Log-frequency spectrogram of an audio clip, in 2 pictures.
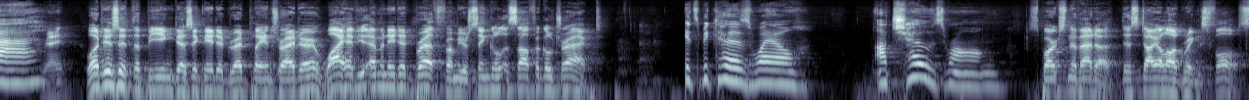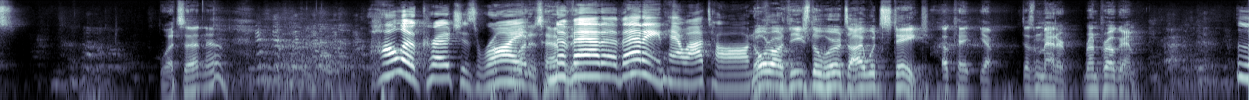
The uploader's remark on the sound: SF Sketchfest 2020. This episode recorded on January 17th 7pm at The Palace Theater.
